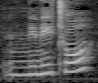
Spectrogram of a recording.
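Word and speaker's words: Ninetto: Then in 1963, at 41, Pasolini met 15-year-old Ninito, and that's how you say it, who he later cast in one of his movies.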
